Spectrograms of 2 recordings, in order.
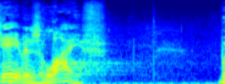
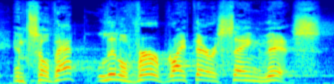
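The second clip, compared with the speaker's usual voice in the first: louder and higher, driving sermon voice; full-force preaching; 5 semitones higher, 6 dB louder than usual. Real, not acted. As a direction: preach it out with fire.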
